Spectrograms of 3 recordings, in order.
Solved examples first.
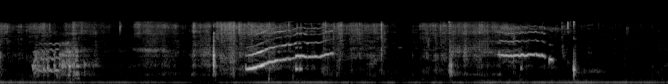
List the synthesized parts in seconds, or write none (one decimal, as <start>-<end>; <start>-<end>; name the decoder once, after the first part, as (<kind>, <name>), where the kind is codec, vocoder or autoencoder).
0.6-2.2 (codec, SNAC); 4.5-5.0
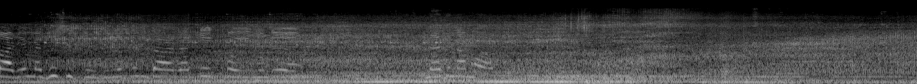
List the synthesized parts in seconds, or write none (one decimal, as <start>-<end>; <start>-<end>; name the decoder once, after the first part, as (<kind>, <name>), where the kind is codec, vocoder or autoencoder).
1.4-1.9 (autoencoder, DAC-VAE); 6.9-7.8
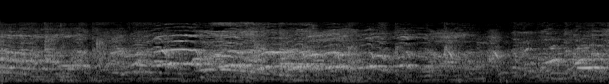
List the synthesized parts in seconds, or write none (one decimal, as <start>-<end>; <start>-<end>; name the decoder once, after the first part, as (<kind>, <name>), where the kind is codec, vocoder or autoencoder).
0.0-0.6 (vocoder, WaveNeXt)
